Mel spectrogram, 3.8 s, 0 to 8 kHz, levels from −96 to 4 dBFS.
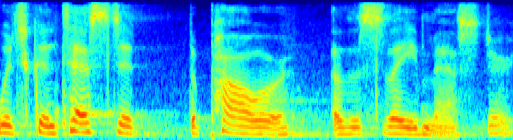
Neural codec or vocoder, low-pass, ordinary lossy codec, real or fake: none; 7.2 kHz; MP3, 48 kbps; real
